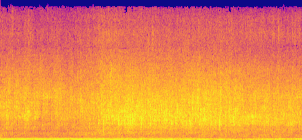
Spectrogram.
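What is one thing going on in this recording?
Food sizzles in hot oil in a pan.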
